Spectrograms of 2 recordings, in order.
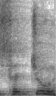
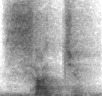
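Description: First: The word ends with a nasal 'o' vowel. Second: The word ends on the consonant 'ch'. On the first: The speaker calls it wrong. "ਇਹਨੂੰ ਅਸੀਂ ਸੱਚੋਂ ਨਹੀਂ ਪੜ੍ਹ ਰਹੇ" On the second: The speaker calls it right.

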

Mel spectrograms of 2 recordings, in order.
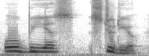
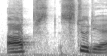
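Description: First: OBS is spelled out letter by letter. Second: OBS is read as a single word. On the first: The speaker calls it right. "actually it is OBS studio" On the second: The speaker calls it wrong. "It says"

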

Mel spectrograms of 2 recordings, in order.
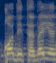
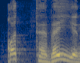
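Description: First: The d is pronounced separately before the t. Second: The d merges fully into the following t. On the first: The speaker calls it wrong. "برضو قد تبين ينفع؟" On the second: The speaker calls it right. "أيوة من القاف للتاء"

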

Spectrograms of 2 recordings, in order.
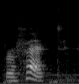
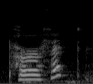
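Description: First: The stress is on the second syllable. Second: The stress is on the first syllable. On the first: It is used as a verb. "perfect is a verb" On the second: It is used as an adjective. "Perfect is an adjective"

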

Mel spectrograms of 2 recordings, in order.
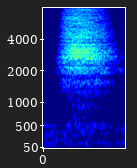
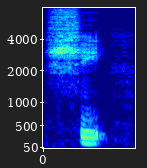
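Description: First: The syllable is a bare sh with the vowel dropped. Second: The syllable has a full voiced vowel after sh. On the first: The speaker calls it right. "They say sh" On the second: The speaker calls it wrong. "Japanese people do not say she"

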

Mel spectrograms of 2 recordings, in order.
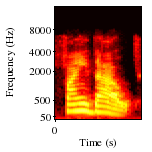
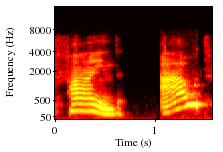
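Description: First: The two words run together without a stop. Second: There is a stop between the two words. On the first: The speaker calls it right. "Don't stop" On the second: The speaker calls it wrong. "If you say find out, you stop"

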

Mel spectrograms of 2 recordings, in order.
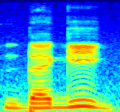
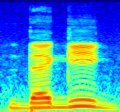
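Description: Both takes have the same delivery.

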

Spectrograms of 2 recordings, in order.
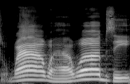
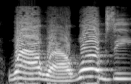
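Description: First: It is said with little energy. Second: It is said with lots of energy.

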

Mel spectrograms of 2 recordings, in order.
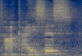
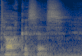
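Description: First: The ending is said like the word Isis. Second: The ending is said like asis. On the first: This is how the audiobook said it. "I feel like they leaned heavily into the Isis" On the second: This is the pronunciation familiar from childhood. "I've always preferred Takasis"

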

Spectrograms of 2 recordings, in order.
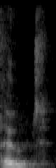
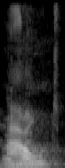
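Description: First: The vowel sounds like Canadian English. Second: The vowel sounds like standard modern English.

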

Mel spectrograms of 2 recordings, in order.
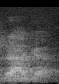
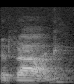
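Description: First: The word ends with a final vowel sound. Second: The word ends without a final vowel sound. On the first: The speaker calls it wrong. "not raga" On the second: The speaker calls it right. "as in rag"

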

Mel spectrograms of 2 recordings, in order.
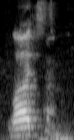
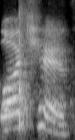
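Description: First: The ending is said as a short t sound. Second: The ending is said as an extra syllable. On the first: The speaker calls it right. "con la T" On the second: The speaker calls it wrong. "Eso no se dice watch it"

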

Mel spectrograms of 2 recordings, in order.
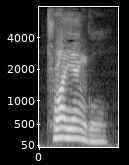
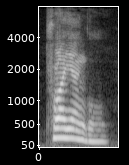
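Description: Both takes have the same delivery.

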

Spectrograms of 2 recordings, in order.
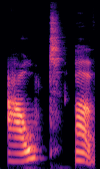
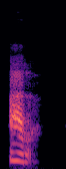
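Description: First: The T is a clear, separate T sound. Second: The T is a soft flap linking the words. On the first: "this is out of, out of, but she's not pronouncing it like that" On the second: "She's saying at a, at a, at a"

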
